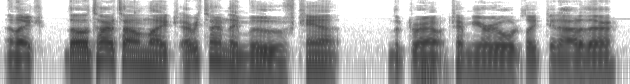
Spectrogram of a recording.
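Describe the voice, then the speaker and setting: A man's voice: medium pitch, normal speed, a bit bright, clean tone, no echo. A man co-hosting a cartoon review podcast, chatting casually, swearing and laughing as he rambles. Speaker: podcast co-host. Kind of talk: casual chat.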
